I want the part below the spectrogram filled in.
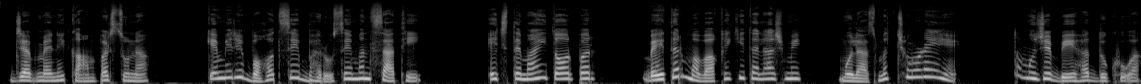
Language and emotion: Urdu, sad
